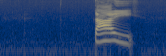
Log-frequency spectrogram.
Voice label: "tai", Yoruba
